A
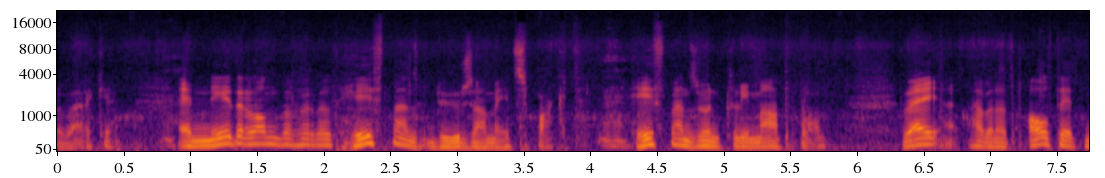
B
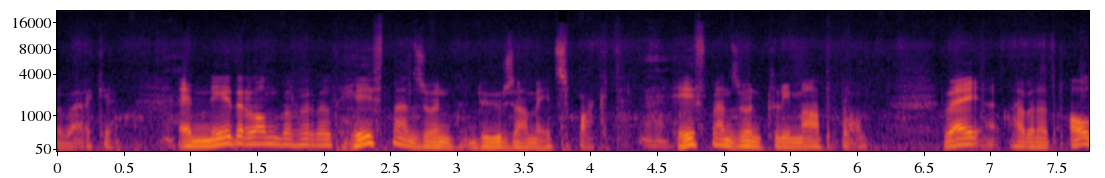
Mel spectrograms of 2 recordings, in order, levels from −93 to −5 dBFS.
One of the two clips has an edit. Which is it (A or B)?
A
